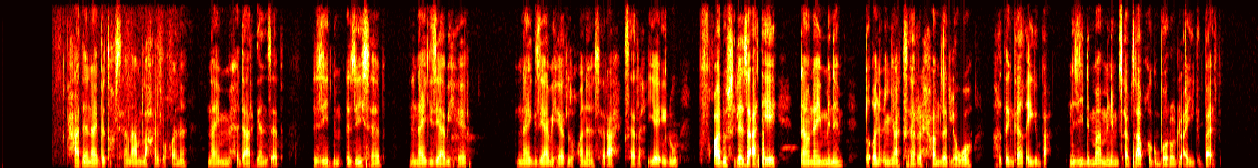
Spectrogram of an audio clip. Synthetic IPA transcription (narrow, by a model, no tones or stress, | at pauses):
ħad̪ɐnajbet̪ʰɐ̥xɾɨst̪ʰijanʔa̰mlaxa̰jlɨxo̞nɐ | najmɨħd̪aɾɡɐnzɐβ | ɨzisɐβ | nɨnajɡzeɾ | najɡzijaβhe̞ɾzɨxo̞̰nɐsɨɾa̰ħkʰɨ̥sɐrːɨħɨ̰jːeʔḭlu | b̥ɨfɨkʼad̪usɨlɐzɨ̰ʔa̰t̪ʰe̞ | naβnajmɨnɨm | b̥ɨkʼɨnʕɨɲːa̰kʰɨ̥sɐrːɨħkʰɐmzɐlːɐwo̞ | xɨt̪ʼɨŋkʼɐqʼjɪɡɨbːa̰ʔ | nɨzid̪ɨmːamɨnɨmt͡sʼɐβt͡sʼa̰βkʰɨɡɨbːɐɾolːuʔa̰jːɨɡɨbːa̰ʔɨ̰n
